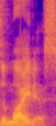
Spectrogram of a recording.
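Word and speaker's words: Zemaitis: It's pronounced Zemitis.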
